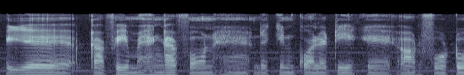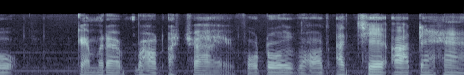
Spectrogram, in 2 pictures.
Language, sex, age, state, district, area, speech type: Urdu, male, 18-30, Delhi, Central Delhi, urban, spontaneous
